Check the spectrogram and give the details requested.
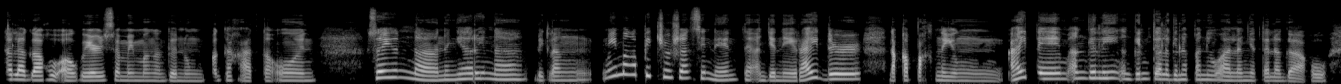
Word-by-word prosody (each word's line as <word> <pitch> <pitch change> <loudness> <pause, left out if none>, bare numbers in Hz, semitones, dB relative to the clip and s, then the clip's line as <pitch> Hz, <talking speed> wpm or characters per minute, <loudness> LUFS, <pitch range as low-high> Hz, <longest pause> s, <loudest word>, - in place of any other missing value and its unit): talaga 220 -3 +3
ako 210 +1 -1
aware 180 +1 +3
sa 195 -1 0
may 180 -1 -2
mga 175 -1 -6
ganong 165 +1 -10
pagkakataon. 180 0 -4 0.5
So 305 +1 +6
ayun 320 -4 +1
na, 195 -3 +3
nangyari 255 +5 -1
na 230 -1 -2
biglang 190 - -5
may 340 +6 0
mga 460 +1 +1
picture 390 -5 +1
siyang 300 -1 +2
sinend 225 -5 -3
na 200 - -2
'andiyan 185 -1 -1
na - - +1
'yung 175 - -1
rider, 245 0 +5 0.4
naka-pack - - 0
na 195 - 0
'yung 175 0 -4 0.4
item, 260 -3 +4
ang 285 0 0
galing 290 0 +2
ang 245 -1 -6
galing 255 +1 -1
talaga 230 -3 +1
napaniwala 220 -5 -2
niya 180 -1 -6
talaga 170 -3 -2
ako. 155 -1 -6
215 Hz, 165 wpm, -24 LUFS, 180-260 Hz, 0.5 s, So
